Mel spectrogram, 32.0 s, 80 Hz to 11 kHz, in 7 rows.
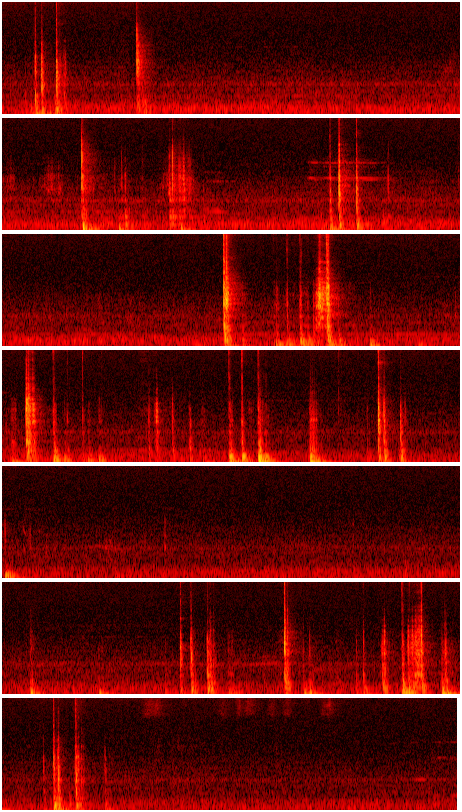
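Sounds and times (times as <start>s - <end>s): keyboard keystrokes: 7.8s - 8.4s, 11.4s - 13.0s, 13.8s - 17.8s, 24.6s - 28.6s.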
